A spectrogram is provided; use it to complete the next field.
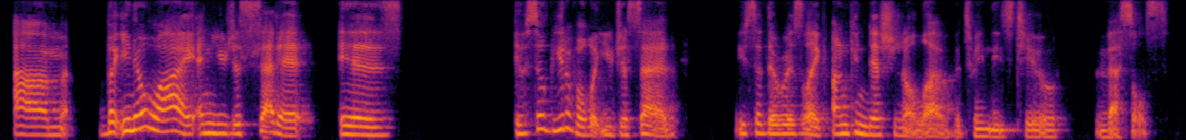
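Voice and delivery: speaking while crying, words forced through tears. Responding to what the other person just said, crying while talking. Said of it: "so I already started crying".

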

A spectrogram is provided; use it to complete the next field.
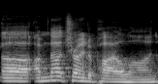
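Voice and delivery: ordinary talk

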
